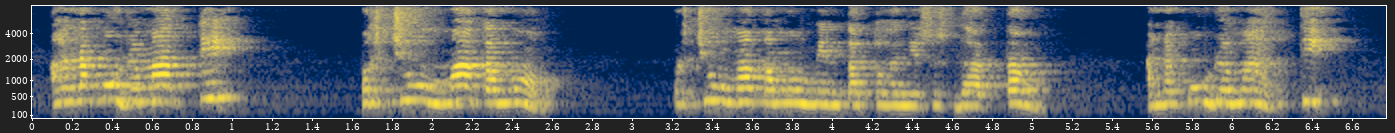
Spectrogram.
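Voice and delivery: high, sneering mock voice; nagging neighbour sneering at a grieving father; scoffing townspeople. Mocking people dismiss Jairus.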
